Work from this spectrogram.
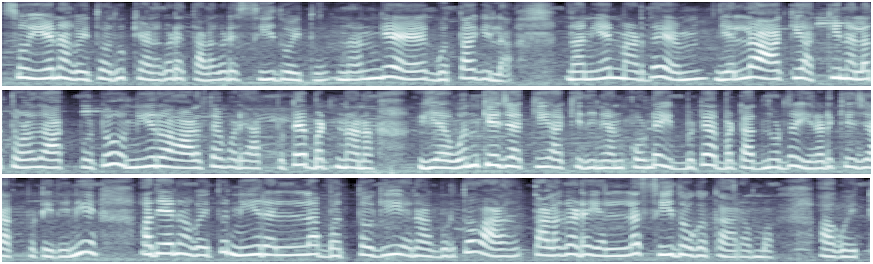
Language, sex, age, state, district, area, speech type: Kannada, female, 30-45, Karnataka, Bangalore Urban, urban, spontaneous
